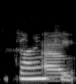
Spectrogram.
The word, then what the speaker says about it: Janki: Janki. Yeah, it's pronounced Janki, but Sorry.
